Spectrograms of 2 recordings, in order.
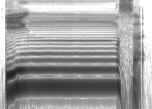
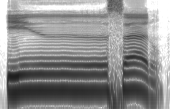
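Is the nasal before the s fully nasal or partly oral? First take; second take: fully nasal; partly oral. First: The nasal is a full ng through the nose. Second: The nasal is light, between n and ng. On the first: The speaker calls it wrong. "dia bukan ang ya" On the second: The speaker calls it right. "bunyinya itu antara n dengan ang"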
